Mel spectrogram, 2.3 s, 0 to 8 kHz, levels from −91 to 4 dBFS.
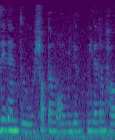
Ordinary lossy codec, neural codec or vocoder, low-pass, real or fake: MP3, 32 kbps; none; 7.2 kHz; real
